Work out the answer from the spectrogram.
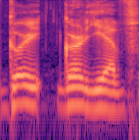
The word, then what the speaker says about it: Guryev: Guryev.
